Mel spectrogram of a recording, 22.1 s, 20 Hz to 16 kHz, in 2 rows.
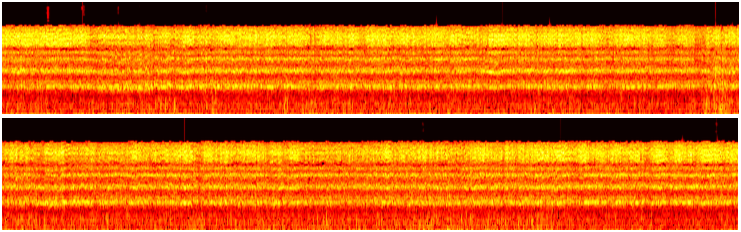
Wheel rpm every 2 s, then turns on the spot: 220, 230, 240, 230, 230, 230, 230, 230, 230, 230, 230.
none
